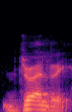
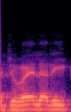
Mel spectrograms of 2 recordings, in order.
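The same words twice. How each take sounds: First: ज्वेलरी said as "JOO-el-ree"; careful ज्वेलरी, no vowel between l and r; correct pronunciation. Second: ज्वेलरी said as "joo-AY-luh-ree"; wrong-way ज्वेलरी, extra vowel before "ree"; common mispronunciation. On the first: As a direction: say ज्वेलरी with l straight into r. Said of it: "इसका सही pronunciation है". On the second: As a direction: say ज्वेलरी in four syllables. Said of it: "कई तरीक़ों से गलत बोला जाता है". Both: Shown as a demonstration.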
